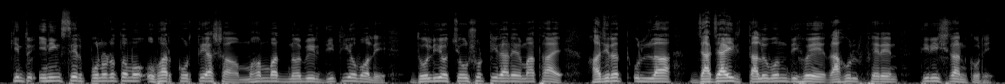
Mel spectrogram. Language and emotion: Bengali, neutral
